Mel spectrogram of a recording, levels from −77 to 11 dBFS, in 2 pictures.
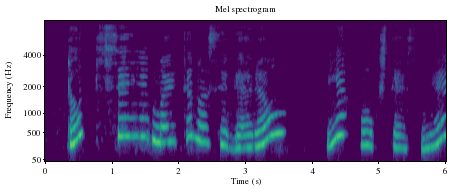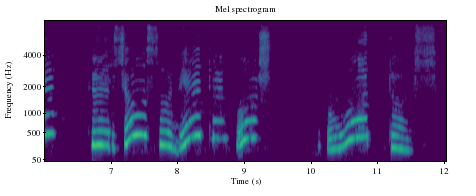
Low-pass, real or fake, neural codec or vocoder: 7.2 kHz; real; none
